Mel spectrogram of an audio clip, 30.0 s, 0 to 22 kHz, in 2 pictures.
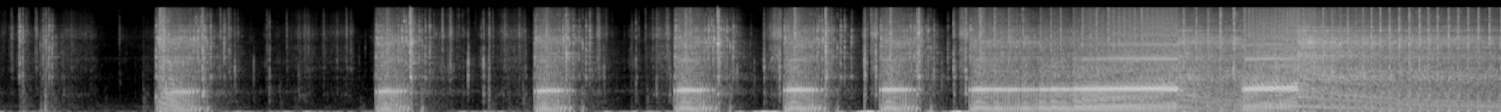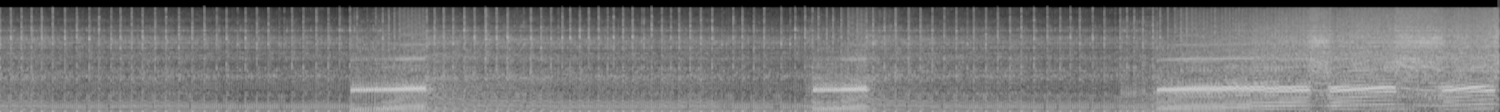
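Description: Stihl FS45C string trimmer's small two-stroke engine being pull-started: about nine short pulls, each firing briefly, before it catches about ten seconds in. It then runs steadily, with the throttle blipped four times so the revs rise and fall, the last one held near the end.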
